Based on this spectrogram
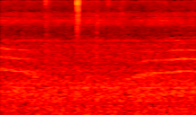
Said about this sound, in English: Every night outside my house, you can hear a cat screaming. And one time someone told me that they scream like that because of like the shape of their reproductive organs. And it really hurts, apparently.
